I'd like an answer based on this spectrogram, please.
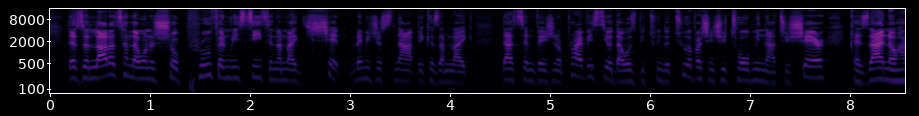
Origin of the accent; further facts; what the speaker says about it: Miami, Florida, United States; I lived in Miami for the past 30 plus years and I just moved like when Miles was what, 2? So I am from Miami, honey. I am not Miami-ish.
